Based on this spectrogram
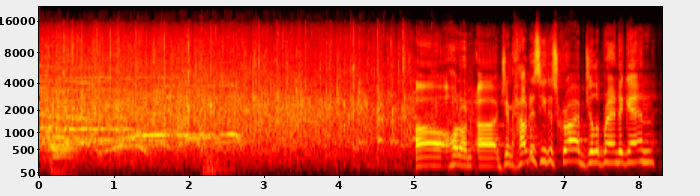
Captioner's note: cheers and applause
